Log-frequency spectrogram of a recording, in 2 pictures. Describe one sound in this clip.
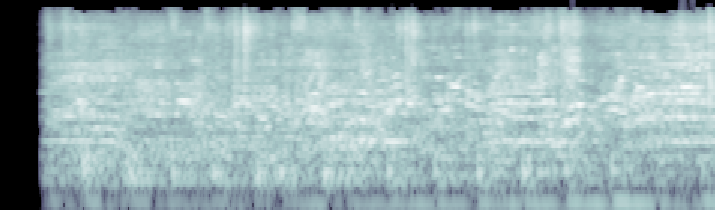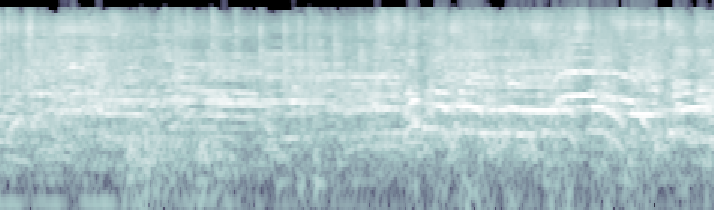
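A crowd of young people chatters loudly in an echoing hallway.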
